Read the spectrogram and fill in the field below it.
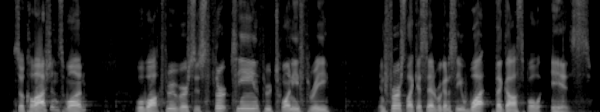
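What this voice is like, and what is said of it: Sick, low, worn voice. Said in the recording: “I've been a little sick this week, so you can probably hear in my voice... It's kind of running a little low”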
